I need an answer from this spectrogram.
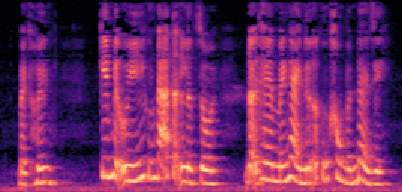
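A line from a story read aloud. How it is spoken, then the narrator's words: Sighing. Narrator (Vietnamese): Triển Chiêu thở dài nói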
